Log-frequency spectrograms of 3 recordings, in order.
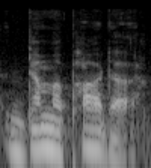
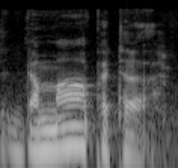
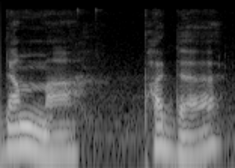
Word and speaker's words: Dhammapada: Buddhist scriptures is the Dhammapada, but I've often seen it pronounced as Dhammapata. So rather than Dhammapada, people mispronounce it as Dhammapata. Once again, there is no long A there, and so it's not necessary to do that.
